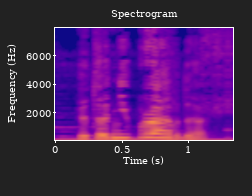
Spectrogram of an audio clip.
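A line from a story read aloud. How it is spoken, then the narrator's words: Angry exclamation. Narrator (Russian): воскликнула в гневе Розалия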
